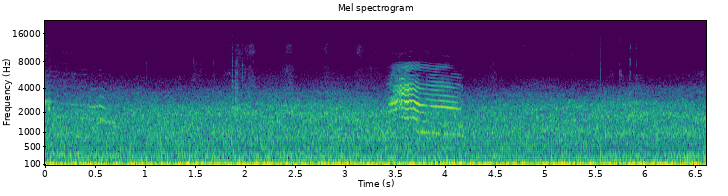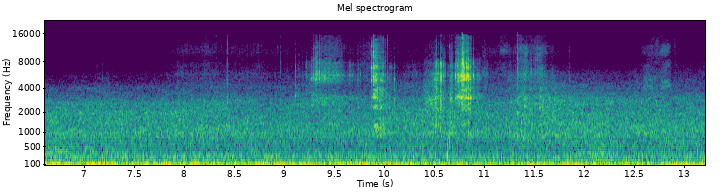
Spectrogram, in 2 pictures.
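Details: Hungry stray mother cat and kitten living on the street run up meowing to ask for food; a single clear, harmonic, wavering meow rises out of steady low traffic rumble, followed later by a few sharp tapping noises.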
